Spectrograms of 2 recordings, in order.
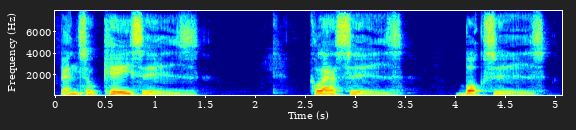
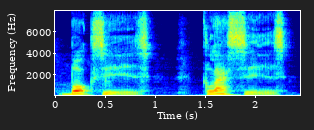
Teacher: Não é o som de Z só, é de is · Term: som de is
